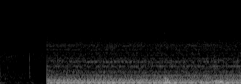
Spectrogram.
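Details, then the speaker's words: 2005 Ford F-150 Lariat 5.4L V8, 215,000 miles: starts and idles with faint steady whine, worst when very cold, louder when revved. "Okay, so there's the noise. It happens mostly when it's really, really cold, but now it will not go away. And of course, if I rev the [Music] engine, you can hear it. It's louder."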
